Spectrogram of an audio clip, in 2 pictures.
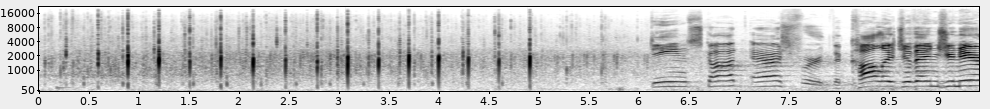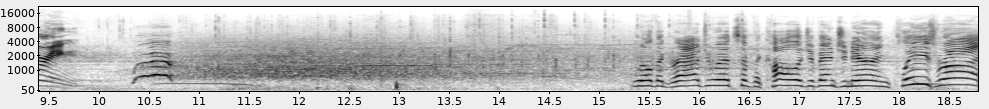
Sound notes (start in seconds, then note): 5.6 applause; 14.0 applause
